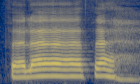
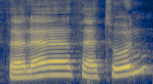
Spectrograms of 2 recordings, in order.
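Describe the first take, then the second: First: The word ends with a breathy -ha sound. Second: The word ends with a full -tun ending. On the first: The speaker stops after this word. "à l'arrêt, on enlève ton et on met ha" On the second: The speaker is continuing on to more words. "le mot c'est thalathatun"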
